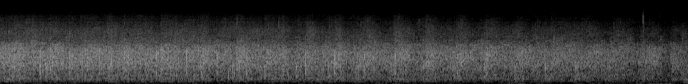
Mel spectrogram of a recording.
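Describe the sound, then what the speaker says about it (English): A large crowd at a White House event for the Stanley Cup champion Chicago Blackhawks applauds the team owner and CEO, a dense, even wash of clapping that holds steady throughout and eases slightly at the close. "Give them a big round of applause"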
